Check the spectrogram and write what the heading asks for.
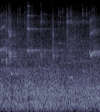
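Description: Table tennis ball clicking off bats and table in a fast doubles rally, with a few short shoe squeaks on the court floor, over the murmur of a crowd in the hall.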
